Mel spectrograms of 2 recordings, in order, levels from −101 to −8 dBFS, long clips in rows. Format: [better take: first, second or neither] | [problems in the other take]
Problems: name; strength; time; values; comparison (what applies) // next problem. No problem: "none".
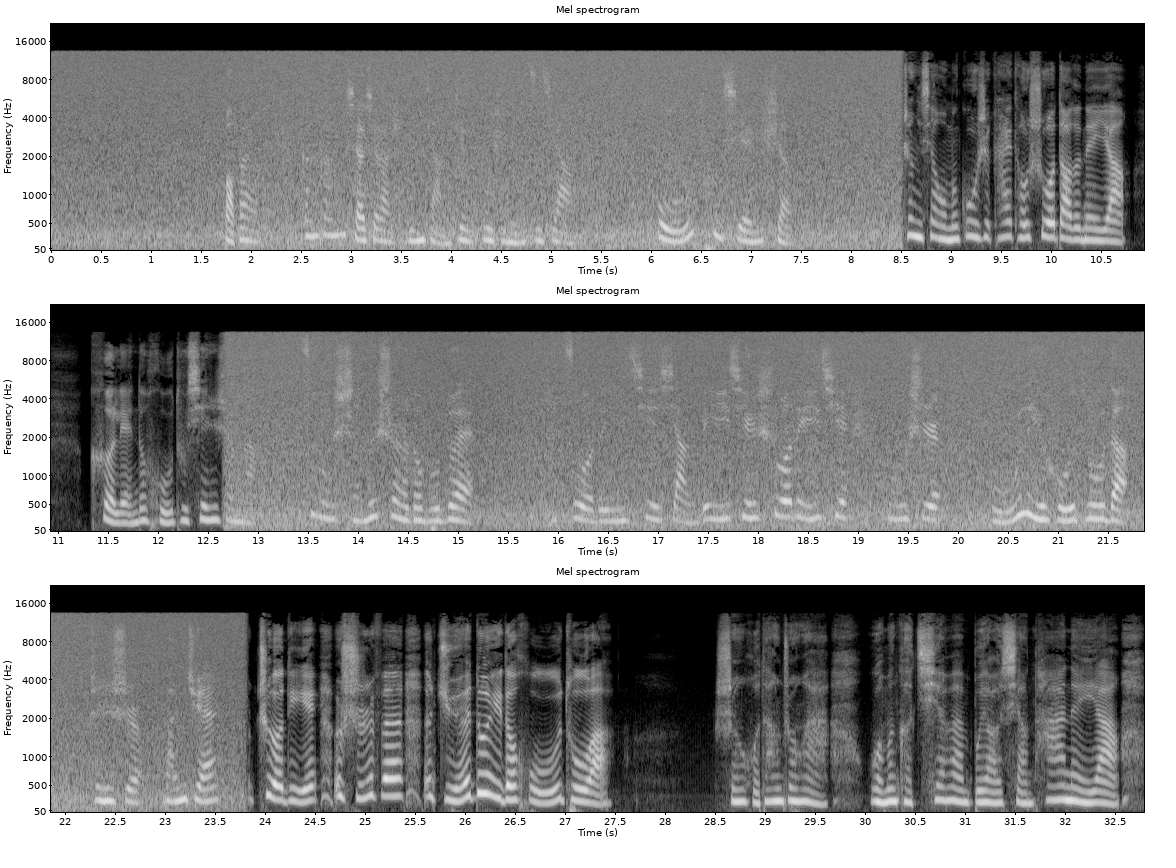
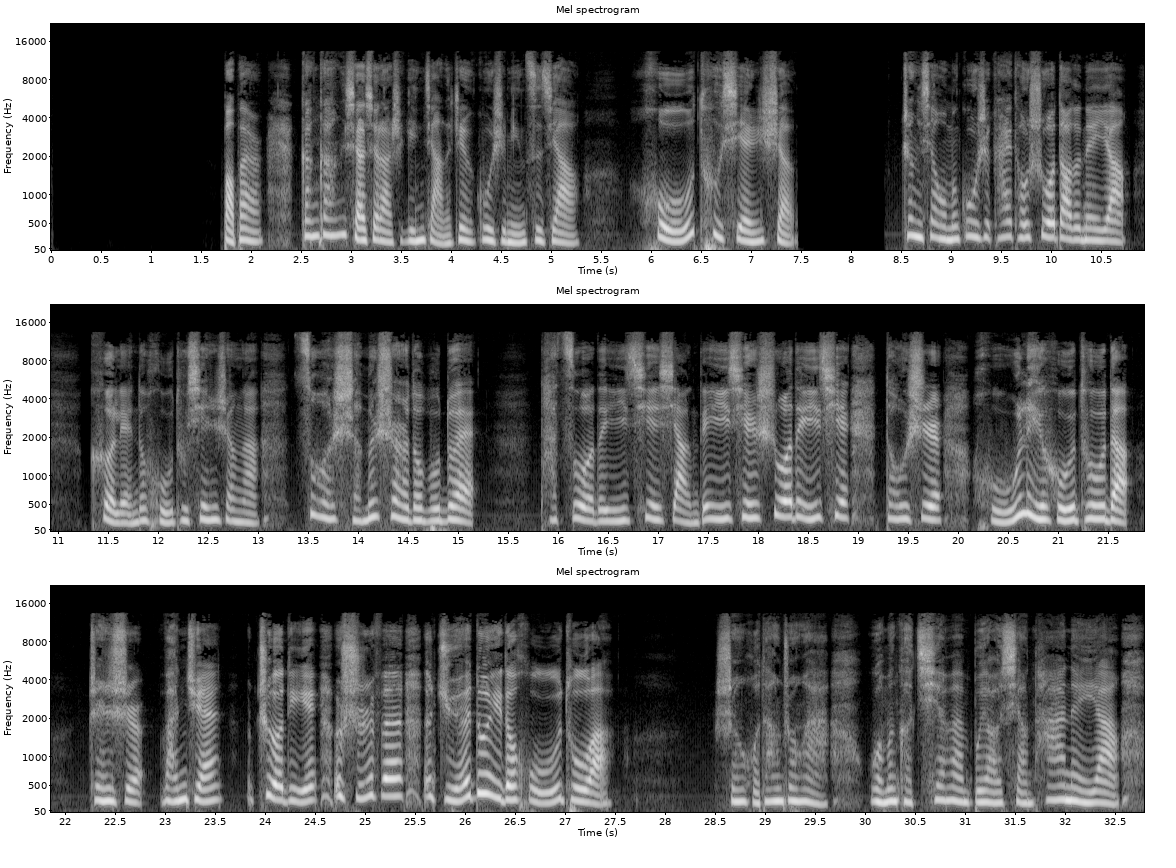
second | hiss; loud; until 8.5 s and from 13 to 24 s; 2 dB below the speech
